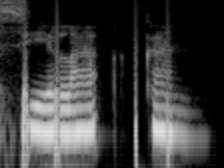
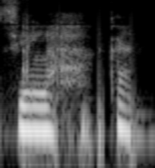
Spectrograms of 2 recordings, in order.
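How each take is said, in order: First: The word has no h sound before kan. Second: The word has an h sound before kan. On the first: The speaker calls it right. "Silakan itu tidak pakai H" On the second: The speaker calls it wrong. "bukan silahkan"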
